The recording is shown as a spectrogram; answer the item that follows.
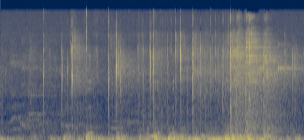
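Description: A futsal ball being dribbled and struck on a wooden gym floor: a string of sharp taps and knocks from ball touches and footsteps, echoing in the hall, with a louder scuffle of play about three-quarters of the way in.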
